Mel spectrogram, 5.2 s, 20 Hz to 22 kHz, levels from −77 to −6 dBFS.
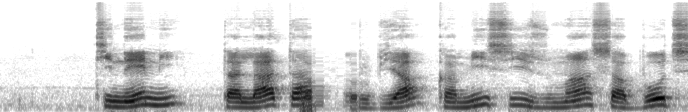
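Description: From 2.23 to 2.70 s the speech takes on robotic sound from repeated short buffers. The voice collapses into a rigid, metallic buzz pitched at 100 Hz that still loosely tracks the words. The likely cause is audio arriving too slowly, so playback fills the gaps by looping a stretch of about 10 ms, which fits the 100 Hz tone. Roughly half of the material in this span is repeats, with the real audio skipped.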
